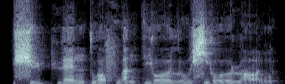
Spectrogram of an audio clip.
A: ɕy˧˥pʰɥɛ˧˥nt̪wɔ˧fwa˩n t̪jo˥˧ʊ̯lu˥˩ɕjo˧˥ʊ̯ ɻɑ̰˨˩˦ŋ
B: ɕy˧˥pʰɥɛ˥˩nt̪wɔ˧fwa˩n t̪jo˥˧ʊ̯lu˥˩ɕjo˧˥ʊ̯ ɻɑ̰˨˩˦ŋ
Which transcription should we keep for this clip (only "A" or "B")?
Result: A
